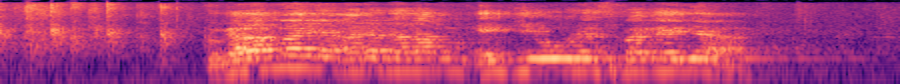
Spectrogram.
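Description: An elderly man sings out long held notes through a microphone.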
